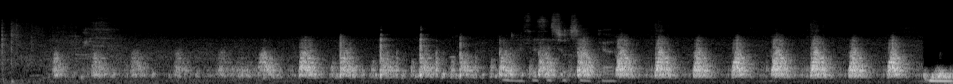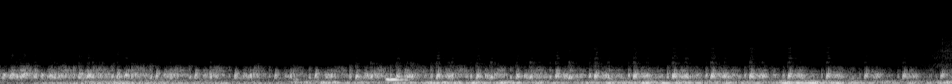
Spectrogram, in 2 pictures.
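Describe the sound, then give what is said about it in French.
Rapid whooshing pulses of a fetal heartbeat through a Doppler monitor, steady and quick, giving way to a muffled, rumbling hum with faint scratchy noise as the probe shifts. “Euh, bon alors bébé, on va t'écouter.”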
